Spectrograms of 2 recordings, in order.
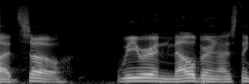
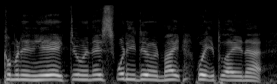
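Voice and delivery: high mock Australian yell; hammed-up angry Aussie driver; Australian accent; 8 semitones higher than usual. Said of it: "in that Australian slang".

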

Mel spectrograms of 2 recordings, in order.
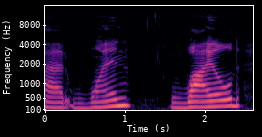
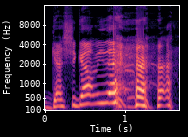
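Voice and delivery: loud, drawn-out cry of surrender; mock defeated shout; 6 semitones higher, 15 dB louder, slower than usual. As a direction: belt it out slowly, conceding with a laugh. Retold reaction, shouted then repeated.

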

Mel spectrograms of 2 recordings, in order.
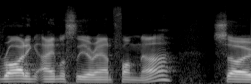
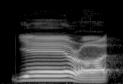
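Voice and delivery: louder, higher hesitant yeah; grudging yes to Sean; forced agreement; 7 semitones higher, 7 dB louder, much slower than usual. Retold or imitated. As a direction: fake enthusiasm over reluctance.

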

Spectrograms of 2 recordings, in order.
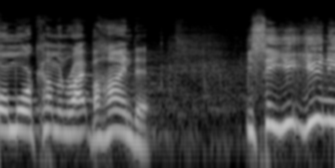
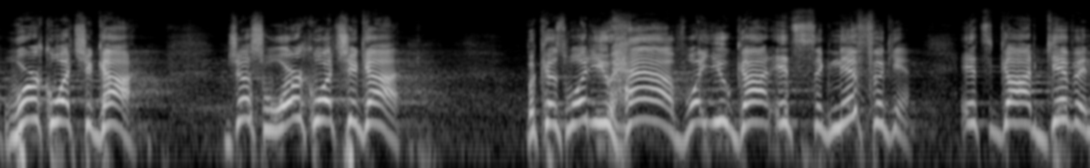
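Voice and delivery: raised, driving preacher voice; emphatic, louder sermon delivery; impassioned preaching; 3 semitones higher, 4 dB louder than usual. Real, not acted. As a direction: preach it with force to the congregation. Preaches at full force to congregation.

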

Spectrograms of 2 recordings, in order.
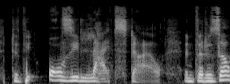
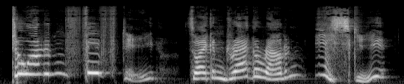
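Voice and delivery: incredulous, much higher-pitched protest; outraged exclamation; 14 semitones higher than usual. A narrator's reading. Narrator balking at esky fees, outraged exclamation. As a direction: balk at the cost, voice shooting up. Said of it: "I exclaimed".

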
